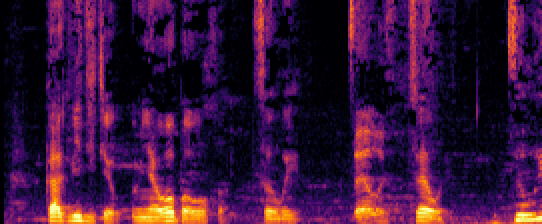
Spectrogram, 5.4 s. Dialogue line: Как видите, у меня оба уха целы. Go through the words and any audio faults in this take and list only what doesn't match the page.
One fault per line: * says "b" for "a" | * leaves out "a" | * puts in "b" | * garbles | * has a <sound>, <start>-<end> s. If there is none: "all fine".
all fine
